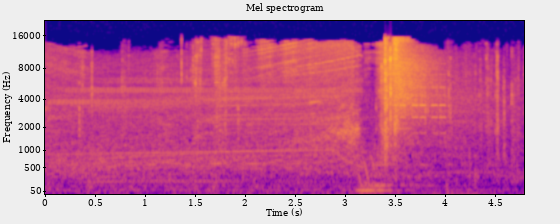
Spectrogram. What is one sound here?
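A syringe injects with a short hiss and click.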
